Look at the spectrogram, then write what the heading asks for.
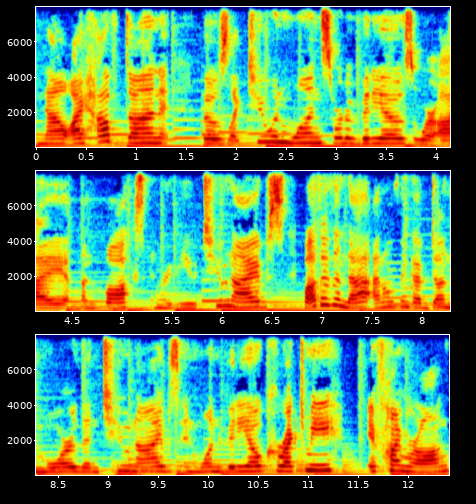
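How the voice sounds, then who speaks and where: A woman talks at a fairly slow speed. Behind her, music plays. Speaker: knife reviewer. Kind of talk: product review talk to camera.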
